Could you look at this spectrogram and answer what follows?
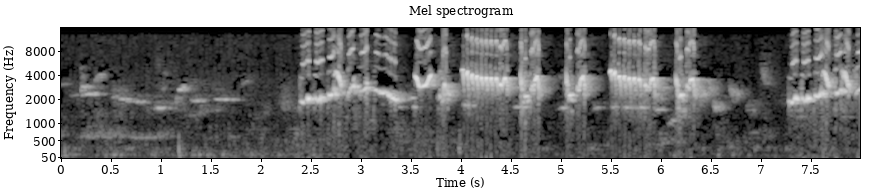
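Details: Greater green leafbird singing as a master recording for silent birds: faint whistles give way to long, loud sequences of rapid trills, rattles and swooping whistled notes.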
